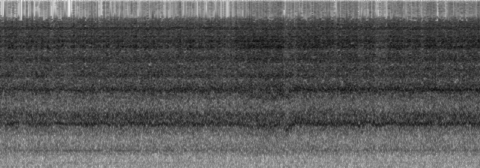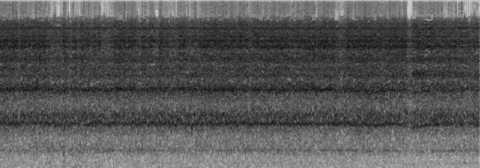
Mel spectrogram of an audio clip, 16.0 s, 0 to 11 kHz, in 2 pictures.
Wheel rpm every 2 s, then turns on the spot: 230, 230, 230, 230, 230, 240, 230, 230.
none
